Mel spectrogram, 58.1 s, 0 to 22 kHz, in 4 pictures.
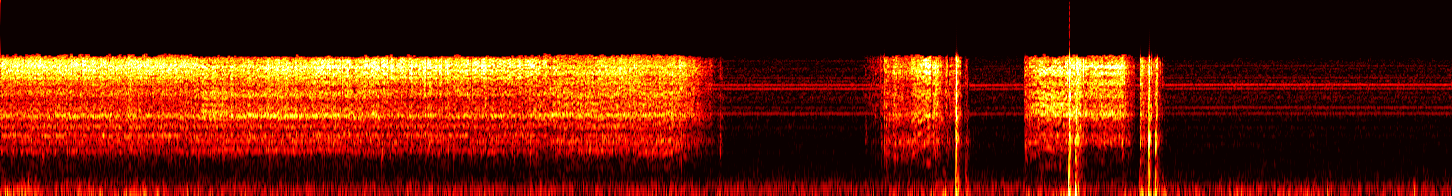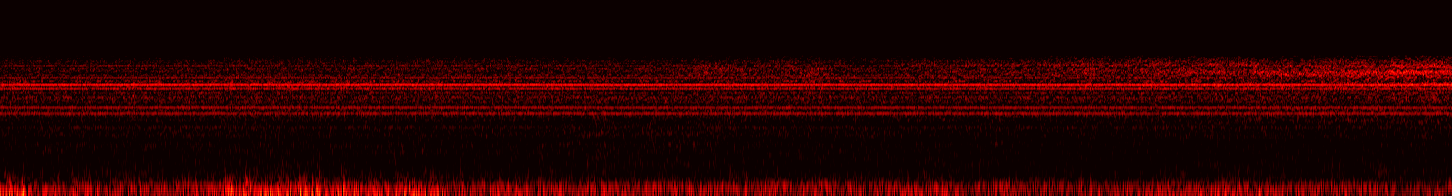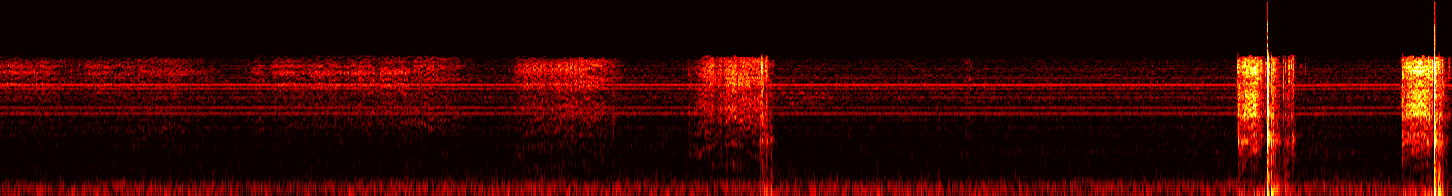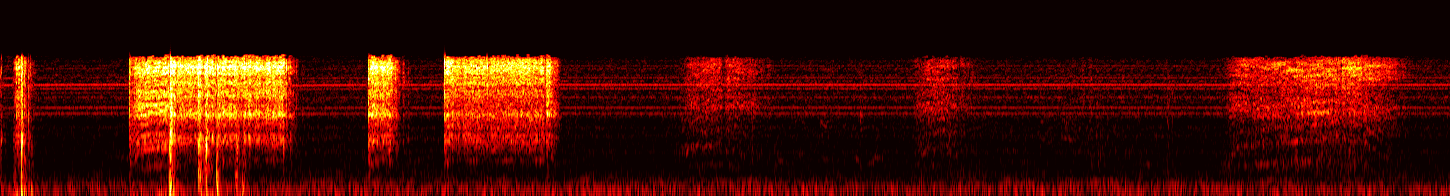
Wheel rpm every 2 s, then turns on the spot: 110, 120, 110, 50, 20, 70, 0, 0, 0, 0, 0, 0, 0, 0, 0, 0, 0, 0, 0, 0, 10, 10, 80, 50, 80, 0, 0, 0, 0.
none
